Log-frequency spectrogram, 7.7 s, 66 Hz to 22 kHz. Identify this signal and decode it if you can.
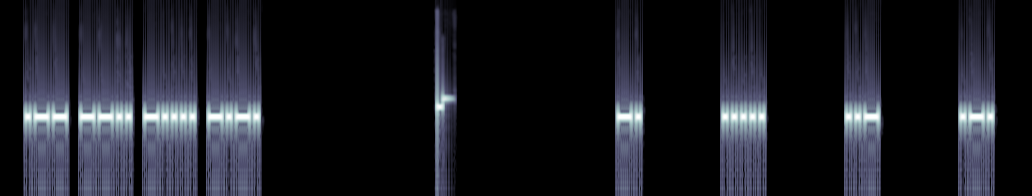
Morse code, heard as a keyed tone, about 36 wpm, spaced as for 18 wpm, 700 Hz. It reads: WZ6C N5UR
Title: USA Call Signs - 4 Characters - 6x Character Spacing - 35wpm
